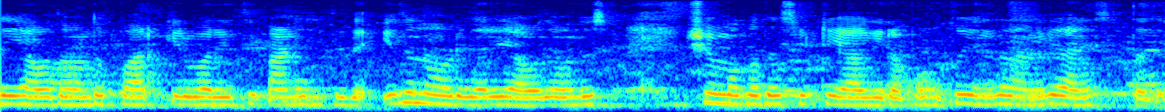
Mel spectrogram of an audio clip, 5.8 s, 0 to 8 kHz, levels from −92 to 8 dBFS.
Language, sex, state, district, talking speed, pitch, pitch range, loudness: Kannada, female, Karnataka, Shimoga, 175 wpm, 210 Hz, 205-225 Hz, -25 LUFS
